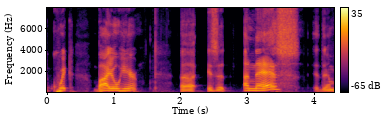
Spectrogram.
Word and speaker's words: Aynaz: Is it Aynaz? I'm pronouncing it right? It's Aynaz.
